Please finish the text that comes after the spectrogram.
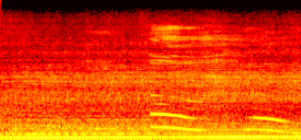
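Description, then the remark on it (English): A car engine drones steadily at full speed, following another car, with a loud, continuous low rumble, the tone shifting slightly as it drives on, with no voices present. “following his car at full speed.”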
